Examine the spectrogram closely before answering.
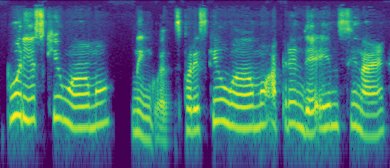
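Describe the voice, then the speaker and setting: A woman, an English teacher, talks as a guest on a podcast. She is friendly and reflective, with a slightly high voice. The sound is dry and close. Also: animated, brisk, darkish tone, no room sound. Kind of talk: casual conversation.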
